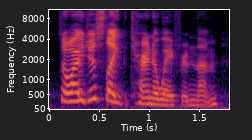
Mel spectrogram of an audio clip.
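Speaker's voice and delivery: ordinary talk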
